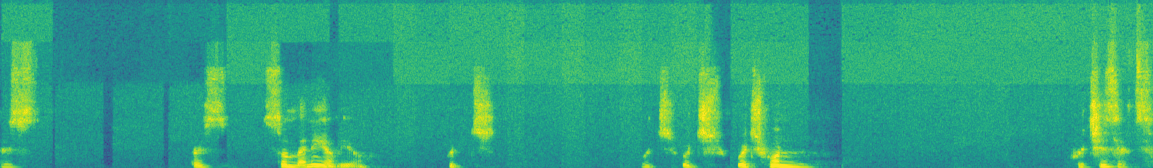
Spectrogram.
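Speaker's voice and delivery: faint, stumbling whisper. Voicing a voice in a player's head: whispering voice in the head. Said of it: "you hear the voice in your head again whispering".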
